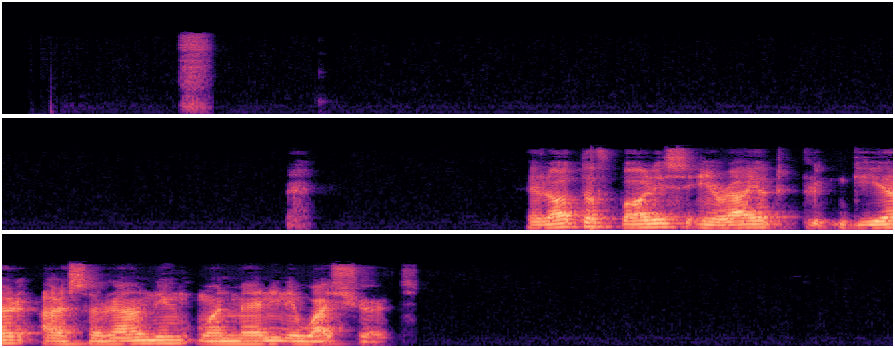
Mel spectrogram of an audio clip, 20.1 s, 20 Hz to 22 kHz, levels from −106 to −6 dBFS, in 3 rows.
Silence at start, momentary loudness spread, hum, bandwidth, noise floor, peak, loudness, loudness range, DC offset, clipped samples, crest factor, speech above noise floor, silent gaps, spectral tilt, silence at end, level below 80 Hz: 1.35 s; 14 LU; none; 7.6 kHz; -86 dBFS; -4 dBFS; -22 LUFS; 8 LU; under 0.1%; under 0.1%; 22 dB; 64 dB; none; -5 dB/octave; 3.65 s; -62 dBFS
